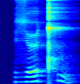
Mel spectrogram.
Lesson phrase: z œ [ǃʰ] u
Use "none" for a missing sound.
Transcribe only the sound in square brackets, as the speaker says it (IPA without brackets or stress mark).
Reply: ǃʰ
